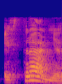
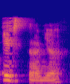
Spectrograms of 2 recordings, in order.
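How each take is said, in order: First: Said in the usual way. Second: Extraña with the stress moved off the usual second syllable; shifted stress. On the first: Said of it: "en lugar de decir". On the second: Shown as a demonstration. Professor showing students a misplaced stress, deliberately wrong. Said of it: "si yo cambio el acento".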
